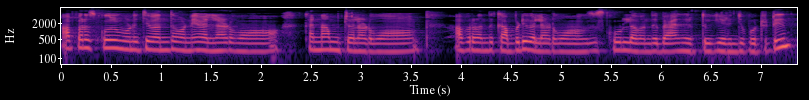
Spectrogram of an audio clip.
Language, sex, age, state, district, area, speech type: Tamil, female, 60+, Tamil Nadu, Sivaganga, rural, spontaneous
